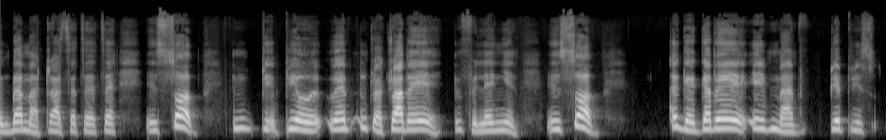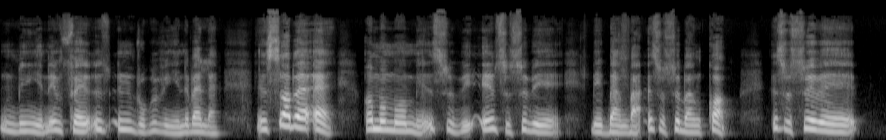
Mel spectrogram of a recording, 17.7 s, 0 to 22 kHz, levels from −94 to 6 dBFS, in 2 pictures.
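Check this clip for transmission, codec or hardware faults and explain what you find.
One fault is present: DAB burbling in the speech from 1.48 to 1.59 s. Weak reception let a tiny share of bit errors past error correction into the MP2 data. Corrupted samples put short blips of noise in single sub-bands. The result is a brief burble lasting about a tenth of a second, which fits roughly five damaged frames.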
